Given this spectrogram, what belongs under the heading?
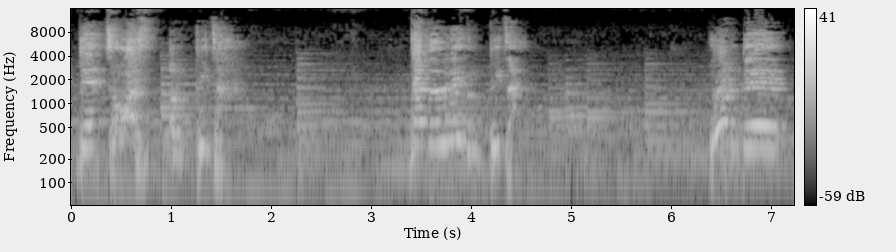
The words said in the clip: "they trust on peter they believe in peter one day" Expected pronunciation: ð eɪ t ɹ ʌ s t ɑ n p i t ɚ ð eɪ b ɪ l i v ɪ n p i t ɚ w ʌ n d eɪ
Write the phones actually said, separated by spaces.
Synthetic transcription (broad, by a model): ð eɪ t ɔ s ɑ n p i t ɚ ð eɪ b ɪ l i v ɪ n p i t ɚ w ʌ n d eɪ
